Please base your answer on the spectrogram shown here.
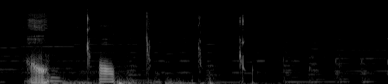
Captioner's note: eating very loudly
